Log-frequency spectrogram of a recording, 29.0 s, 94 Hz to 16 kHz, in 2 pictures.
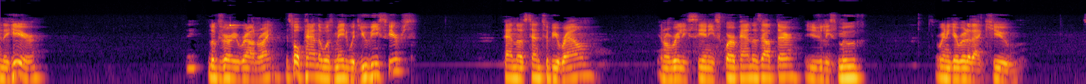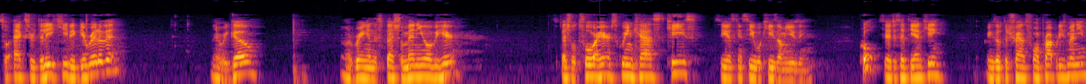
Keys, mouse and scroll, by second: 0.3 middle click, 25.1 n, 27.5-28.9 typing.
